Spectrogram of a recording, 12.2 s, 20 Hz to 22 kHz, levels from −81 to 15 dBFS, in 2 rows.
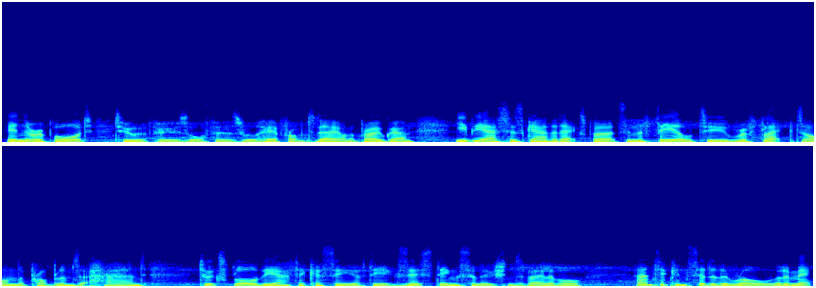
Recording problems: muffled; very; fading above 3.5 kHz
chatter from many people; faint; throughout; 30 dB below the speech

